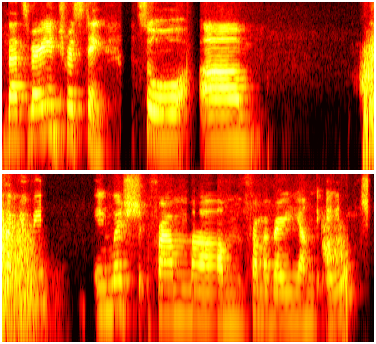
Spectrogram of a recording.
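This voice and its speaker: A woman teaching English as a live-stream host, chatting casually in clear, simple, encouraging phrases. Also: medium pitch, slow, a bit bright, slight background noise, low-quality recording. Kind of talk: casual live conversation class.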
